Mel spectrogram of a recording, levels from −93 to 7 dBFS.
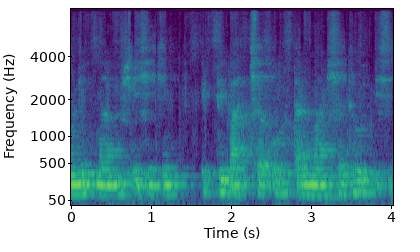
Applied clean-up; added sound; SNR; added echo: neural separator model SepFormer DNS4.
